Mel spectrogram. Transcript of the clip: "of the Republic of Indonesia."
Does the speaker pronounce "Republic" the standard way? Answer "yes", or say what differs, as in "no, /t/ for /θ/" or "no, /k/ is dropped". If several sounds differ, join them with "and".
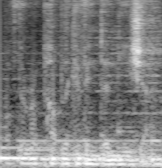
yes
